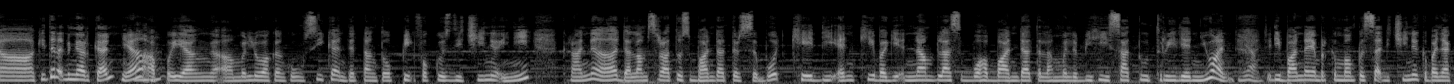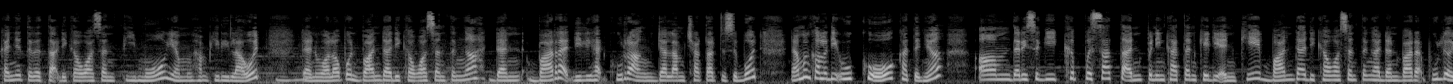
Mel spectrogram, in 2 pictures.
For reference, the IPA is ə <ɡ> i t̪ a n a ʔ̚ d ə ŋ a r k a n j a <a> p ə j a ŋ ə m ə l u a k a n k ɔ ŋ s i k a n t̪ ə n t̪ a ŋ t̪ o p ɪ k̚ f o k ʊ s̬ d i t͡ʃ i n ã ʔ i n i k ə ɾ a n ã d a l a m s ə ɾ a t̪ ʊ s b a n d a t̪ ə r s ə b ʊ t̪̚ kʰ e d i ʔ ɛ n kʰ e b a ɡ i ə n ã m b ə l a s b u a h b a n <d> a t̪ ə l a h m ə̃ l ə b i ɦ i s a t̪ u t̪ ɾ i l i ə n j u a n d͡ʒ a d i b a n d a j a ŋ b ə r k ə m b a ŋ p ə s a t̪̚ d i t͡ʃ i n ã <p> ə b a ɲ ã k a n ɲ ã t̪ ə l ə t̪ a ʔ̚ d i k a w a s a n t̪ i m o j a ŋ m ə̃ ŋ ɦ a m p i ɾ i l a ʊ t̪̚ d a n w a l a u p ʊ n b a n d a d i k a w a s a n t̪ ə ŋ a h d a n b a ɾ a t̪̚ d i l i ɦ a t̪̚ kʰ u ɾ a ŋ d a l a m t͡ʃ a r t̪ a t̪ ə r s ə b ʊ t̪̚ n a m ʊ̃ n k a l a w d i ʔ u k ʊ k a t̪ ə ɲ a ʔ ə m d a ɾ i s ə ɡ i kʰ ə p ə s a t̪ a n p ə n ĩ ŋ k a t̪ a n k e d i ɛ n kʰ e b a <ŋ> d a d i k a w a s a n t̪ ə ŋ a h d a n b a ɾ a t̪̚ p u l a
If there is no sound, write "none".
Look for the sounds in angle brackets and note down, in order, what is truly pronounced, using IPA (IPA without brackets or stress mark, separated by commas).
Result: k, a, d, k, n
